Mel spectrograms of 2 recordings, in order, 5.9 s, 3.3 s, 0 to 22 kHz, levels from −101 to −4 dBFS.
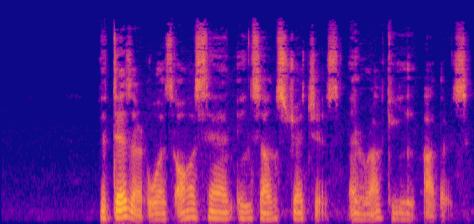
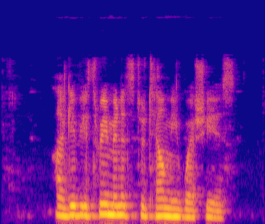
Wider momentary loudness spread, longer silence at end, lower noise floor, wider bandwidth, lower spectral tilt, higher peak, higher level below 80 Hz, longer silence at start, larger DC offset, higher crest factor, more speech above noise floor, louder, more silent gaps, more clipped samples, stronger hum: about the same, 12 LU vs 11 LU; second, 0.1 s vs 0.5 s; first, -78 dBFS vs -64 dBFS; first, 15.5 kHz vs 7.4 kHz; second, -3.5 dB/octave vs -8.5 dB/octave; second, -8 dBFS vs -4 dBFS; second, -66 dBFS vs -58 dBFS; first, 1.25 s vs 0.7 s; neither; first, 22 dB vs 16 dB; first, 49 dB vs 45 dB; second, -29 LUFS vs -19 LUFS; neither; neither; neither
